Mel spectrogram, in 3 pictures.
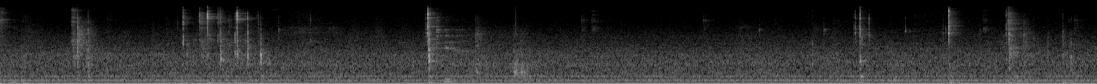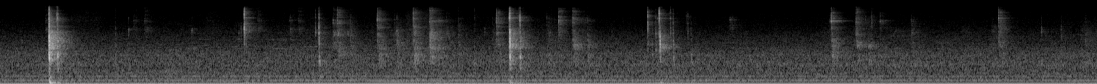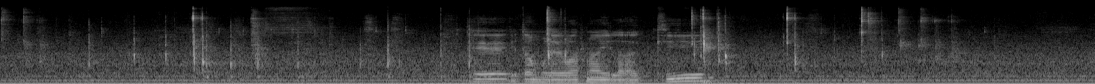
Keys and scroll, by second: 2.0 ctrl+c, 2.5 ctrl+v, 11.5 c, 16.0 d, 17.5 ctrl+z, 23.8 h, 27.4 space, 28.9 ctrl+z, 29.8 h, 30.5 space.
